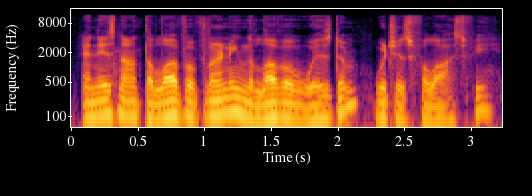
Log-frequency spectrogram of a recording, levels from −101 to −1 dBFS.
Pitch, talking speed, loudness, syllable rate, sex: 100 Hz, 260 wpm, -17 LUFS, 6.4 syllables/s, male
